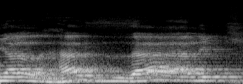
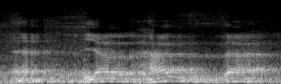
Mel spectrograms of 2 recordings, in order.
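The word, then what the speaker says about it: يلهث ذلك: Itu kalau waqaf yalhas pakai sa. Begitu Bapak wasolkan, Bapak sambung, maka sa diidghamkan ke dalam za, idgham mutaqarribain. Cara bacanya begini, Pak. In tahmil alaihi yalhas aw tasrukhu yalhaz zalik. Yalhazza, sa diidghamkan, dimasukkan ke dalam za, idgham mutaqarribain. Itu kalau diwasolkan.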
